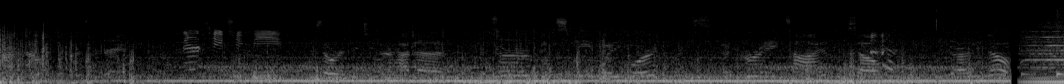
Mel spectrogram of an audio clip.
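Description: Motorboat engine running steadily with a low, even drone.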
